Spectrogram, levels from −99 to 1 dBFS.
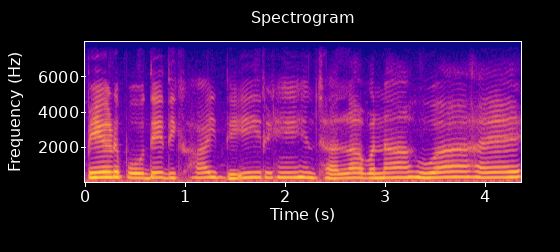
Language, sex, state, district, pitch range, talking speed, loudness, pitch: Hindi, female, Jharkhand, Palamu, 265-295 Hz, 135 wpm, -16 LUFS, 280 Hz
